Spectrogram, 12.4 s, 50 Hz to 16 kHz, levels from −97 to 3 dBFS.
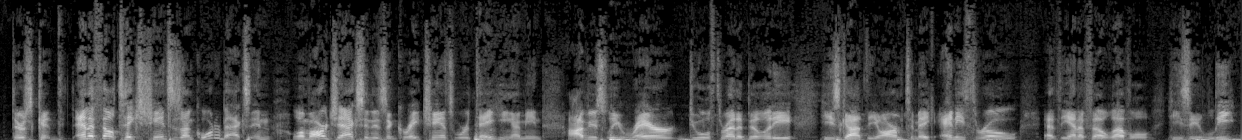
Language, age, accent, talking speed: English, 30-49, American, 175 wpm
